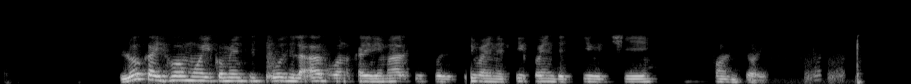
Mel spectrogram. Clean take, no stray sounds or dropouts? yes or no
no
